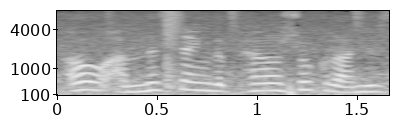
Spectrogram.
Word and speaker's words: pain au chocolat: The guy kept saying, like, I ordered a pain au chocolat, and I'm French, so I know how to pronounce it. And the guy was like, peanut chocolat, peanut chocolat.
